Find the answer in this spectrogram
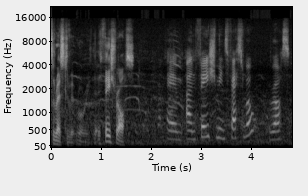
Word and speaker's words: Fèis Rois: Kaylee Trail what's the rest of it Rory face Ross and fish means Festival Ross means Russia which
